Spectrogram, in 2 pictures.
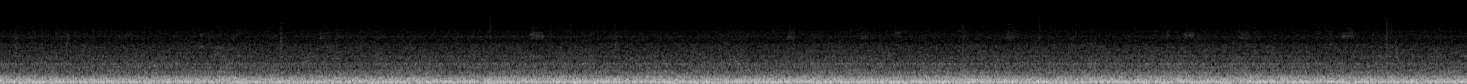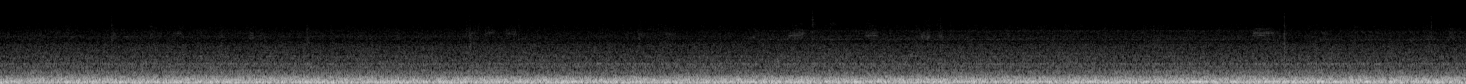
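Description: Airbus airliner cabin noise in flight: a steady low rumble of engines and airflow heard from inside the cabin, with a faint steady hum above it.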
